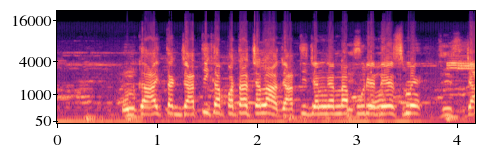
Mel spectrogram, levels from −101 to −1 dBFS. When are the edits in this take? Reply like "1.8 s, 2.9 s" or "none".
none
